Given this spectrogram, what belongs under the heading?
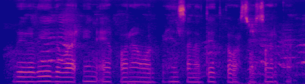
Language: Somali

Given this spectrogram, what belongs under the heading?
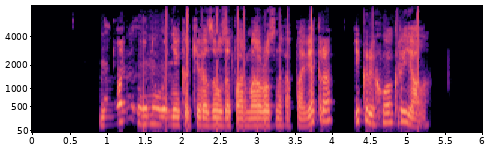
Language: Belarusian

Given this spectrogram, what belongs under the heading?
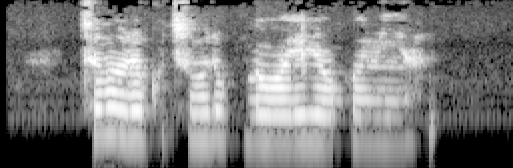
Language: Russian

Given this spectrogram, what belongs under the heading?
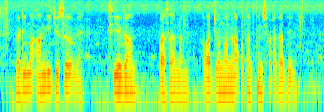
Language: Santali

